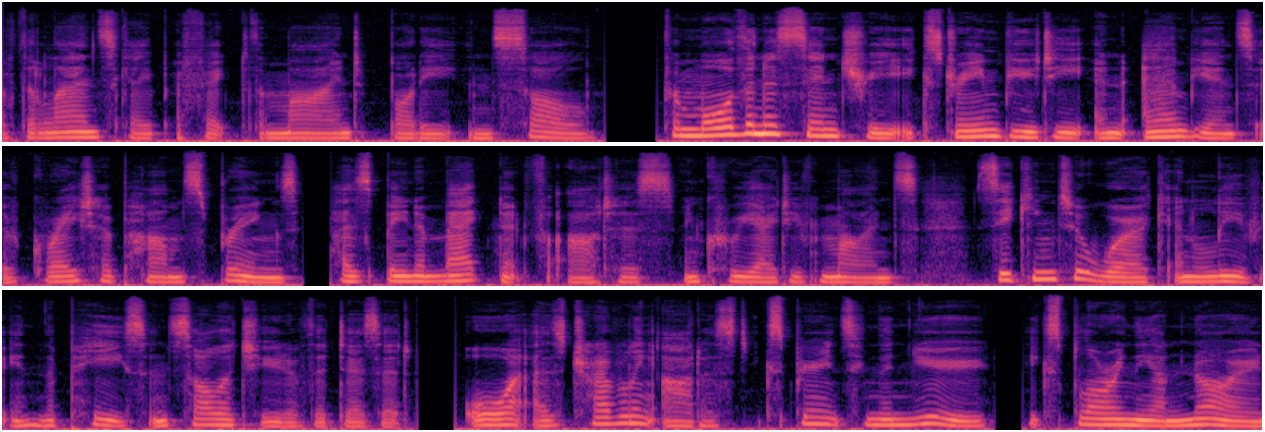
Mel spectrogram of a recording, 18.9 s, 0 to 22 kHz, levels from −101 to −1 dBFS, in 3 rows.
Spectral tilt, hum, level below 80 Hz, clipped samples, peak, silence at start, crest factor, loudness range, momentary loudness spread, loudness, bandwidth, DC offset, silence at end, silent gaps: -5.5 dB/octave; none; -48 dBFS; under 0.1%; -14 dBFS; 0 s; 18 dB; 5 LU; 10 LU; -32 LUFS; 18.5 kHz; under 0.1%; 0 s; 3.01-3.27 s, 7.82-7.94 s, 14.69-14.87 s, 17.58-17.71 s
